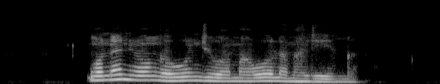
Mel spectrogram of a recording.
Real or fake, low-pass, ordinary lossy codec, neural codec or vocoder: fake; 7.2 kHz; Opus, 16 kbps; codec, 16 kHz, 8 kbps, FreqCodec, smaller model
